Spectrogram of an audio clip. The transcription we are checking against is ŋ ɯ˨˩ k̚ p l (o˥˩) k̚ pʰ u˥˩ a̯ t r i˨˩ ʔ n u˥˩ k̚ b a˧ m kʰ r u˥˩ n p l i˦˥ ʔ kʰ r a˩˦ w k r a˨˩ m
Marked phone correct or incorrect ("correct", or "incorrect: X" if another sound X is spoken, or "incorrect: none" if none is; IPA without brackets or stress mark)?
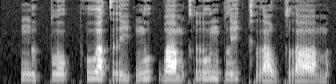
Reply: incorrect: o˦˥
